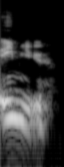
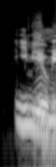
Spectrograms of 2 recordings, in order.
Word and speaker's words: emu: And then the emus came. – Don't even get me started on the pronunciation of that particular bird, because we say emu. – Emu. – Emu.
